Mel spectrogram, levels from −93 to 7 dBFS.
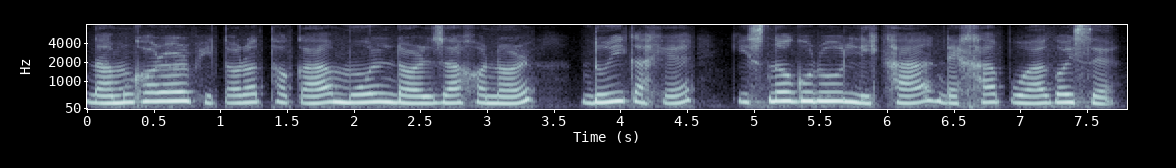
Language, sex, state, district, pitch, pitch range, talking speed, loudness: Assamese, female, Assam, Kamrup Metropolitan, 260 Hz, 240-285 Hz, 85 wpm, -12 LUFS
